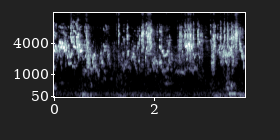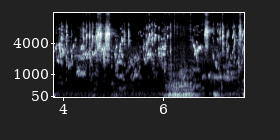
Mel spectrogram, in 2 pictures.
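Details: A group of budgerigars eating corn keeps up bursts of high, grating chirps and twittering, pulsing about twice a second, with light rustling and a dull knock near the end.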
